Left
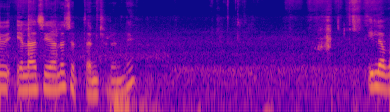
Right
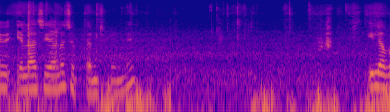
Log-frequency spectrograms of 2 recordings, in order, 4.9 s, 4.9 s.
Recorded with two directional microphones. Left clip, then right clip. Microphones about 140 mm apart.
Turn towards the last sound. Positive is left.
turn(degrees=15)  # may be behind; listen again after turning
